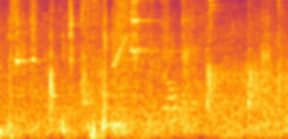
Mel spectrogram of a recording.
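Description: Plastic table tennis ball being struck by bats and bouncing on the table in a doubles rally: a few sharp, irregular clicks in about the first second, then the rally stops.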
